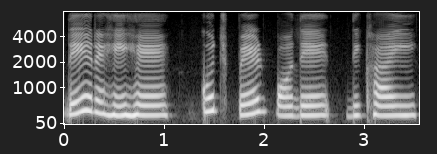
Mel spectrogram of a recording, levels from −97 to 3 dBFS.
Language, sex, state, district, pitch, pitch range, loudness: Hindi, female, Himachal Pradesh, Shimla, 260 Hz, 255-305 Hz, -11 LUFS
